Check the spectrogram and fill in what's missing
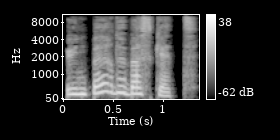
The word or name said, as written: une paire de baskets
